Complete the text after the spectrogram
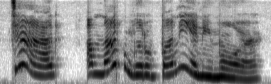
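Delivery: high, fast little rabbit insisting; Jasper's protest. Acted. Jasper insists to Dad he's grown, high and fast. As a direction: squeak it out, fed up with Dad.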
